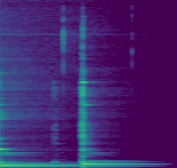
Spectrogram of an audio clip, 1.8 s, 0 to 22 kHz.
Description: Finger, Prepared Kit; Battery 3 Sample Kits

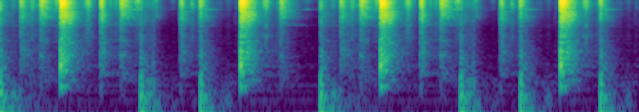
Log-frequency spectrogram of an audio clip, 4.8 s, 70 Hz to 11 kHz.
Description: Remixed Drums 100BPM; The Roots Drumloops

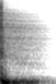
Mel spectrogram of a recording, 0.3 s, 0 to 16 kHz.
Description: BD, Bassdrums, Roland TD-20

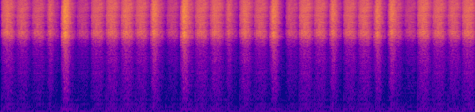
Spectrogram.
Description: Shaker Echo; Ambient; Sonic Foundry (Sony Creative Software); Ambient Atmospheres & Rhythms

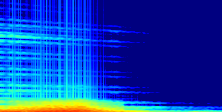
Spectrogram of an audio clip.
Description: Creature; Yamaha DTXpress-II

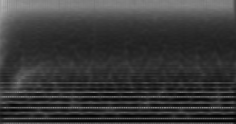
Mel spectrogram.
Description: SOLINA, String Machines

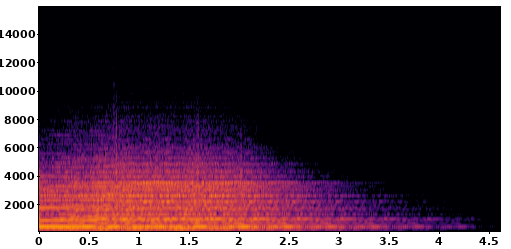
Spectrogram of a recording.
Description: RAW STRING; Rawcutz; Nu Forms

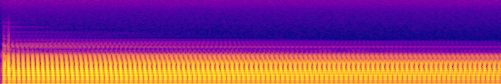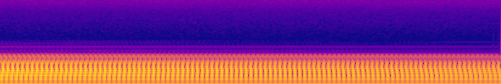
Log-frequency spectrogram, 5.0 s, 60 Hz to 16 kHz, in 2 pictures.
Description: bass, E 2; Spectrasonics; Bass Legends CD 1

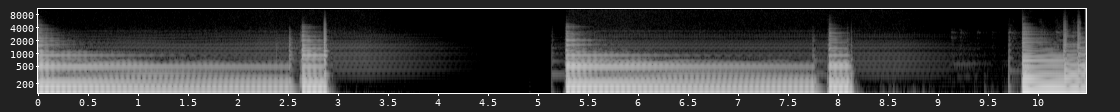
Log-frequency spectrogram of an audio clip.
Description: Rock, Bass; Bass X

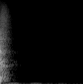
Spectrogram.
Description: Side Stick Stereo; Deeply Sampled Drums

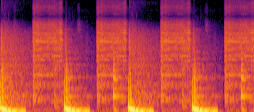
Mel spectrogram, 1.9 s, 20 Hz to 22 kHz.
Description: dull thump, Deep House 125bpm

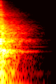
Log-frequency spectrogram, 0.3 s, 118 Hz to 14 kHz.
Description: LO TMB CLS, Timbales; E-MU Producer Series Vol. 2 – More Studio Essentials; Composer; Timbales Xswitch

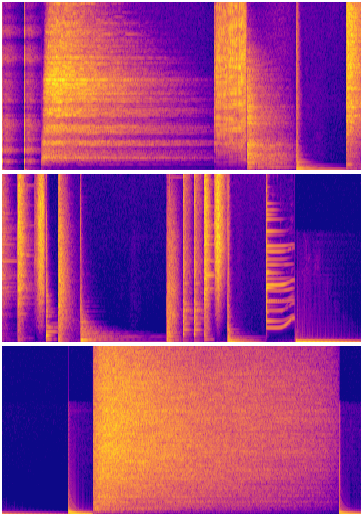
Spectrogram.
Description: EMU Orbit

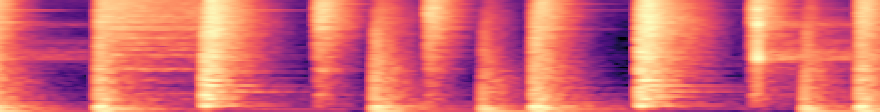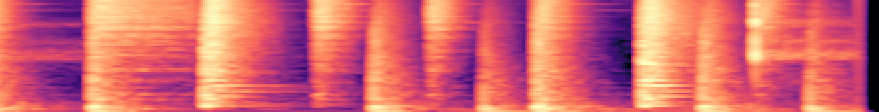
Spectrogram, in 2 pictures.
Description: LOOP, Groove Activator; AMG Gota Yashiki

